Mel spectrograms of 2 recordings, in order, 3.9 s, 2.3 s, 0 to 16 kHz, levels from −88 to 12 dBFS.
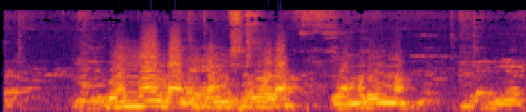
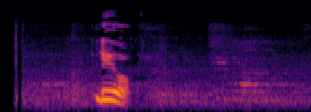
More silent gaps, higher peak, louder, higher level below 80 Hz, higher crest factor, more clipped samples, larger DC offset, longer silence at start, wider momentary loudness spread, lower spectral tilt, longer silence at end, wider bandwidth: neither; first, 0 dBFS vs -6 dBFS; first, -9 LUFS vs -20 LUFS; first, -34 dBFS vs -80 dBFS; second, 8 dB vs 20 dB; neither; neither; second, 0.05 s vs 0.7 s; second, 14 LU vs 26 LU; first, -6 dB/octave vs -4.5 dB/octave; second, 0 s vs 1.4 s; about the same, 11.5 kHz vs 11 kHz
